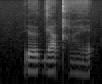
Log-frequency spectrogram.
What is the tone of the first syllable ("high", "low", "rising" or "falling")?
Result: low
